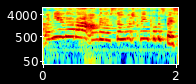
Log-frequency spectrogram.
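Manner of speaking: mock her mother's smug glee at getting the cupboards back; a daughter doing her mum, voice pitched right up; mimicking mum. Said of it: "She's always like".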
